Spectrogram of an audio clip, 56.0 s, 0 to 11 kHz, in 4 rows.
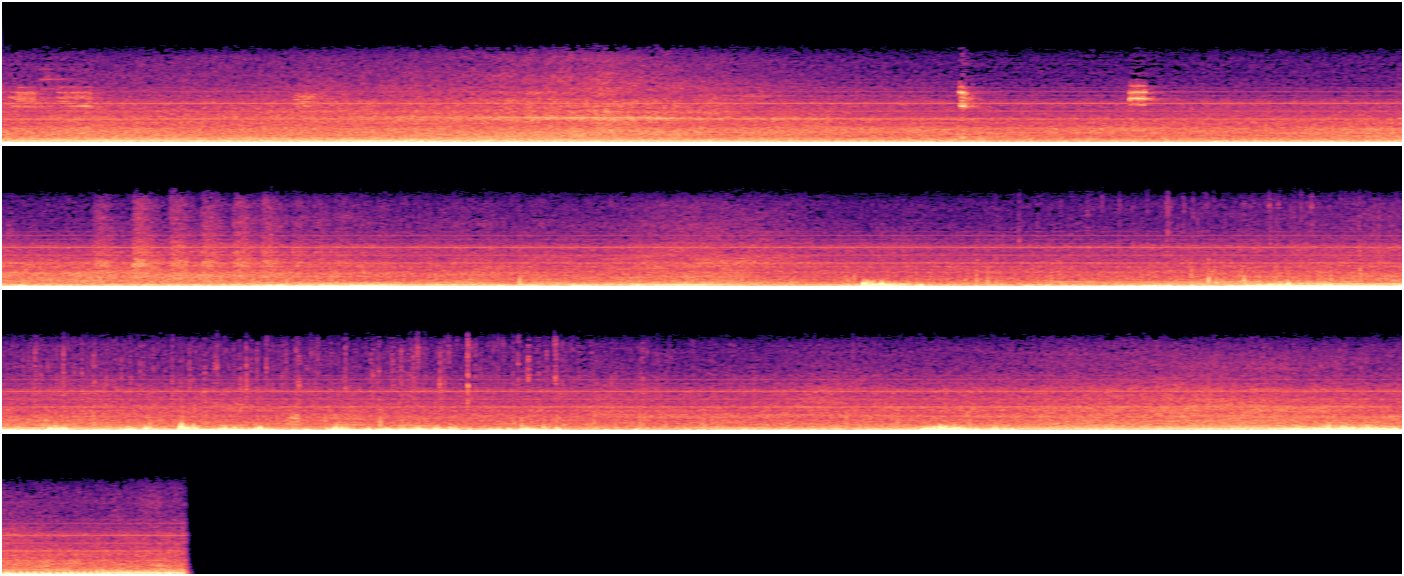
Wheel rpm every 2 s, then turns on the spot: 0, 0, 0, 0, 0, 0, 0, 0, 0, 0, 0, 0, 0, 0, 0, 0, 0, 0, 0, 0, 0, 0, 0, 0, 0, 0, 0, 0.
none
